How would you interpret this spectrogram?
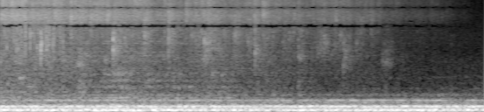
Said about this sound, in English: I clean off the razor and watch my blood drain away.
